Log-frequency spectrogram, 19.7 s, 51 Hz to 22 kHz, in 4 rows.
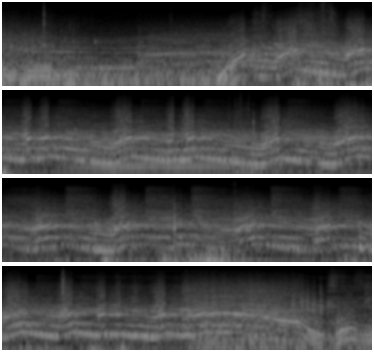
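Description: A 1997 McLaren F1 GT engine in Forza Horizon 2 revs and shifts through gears continuously while passing under a bridge, its pitch climbing and dropping in repeated sweeps, loud and close with a synthetic game-like quality.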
